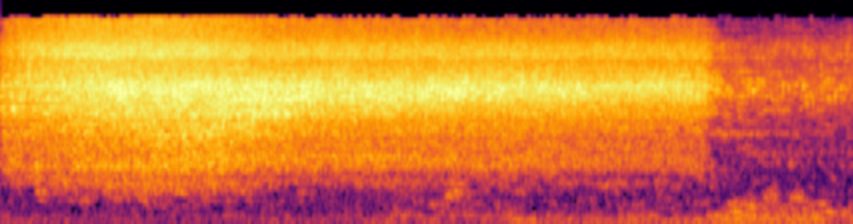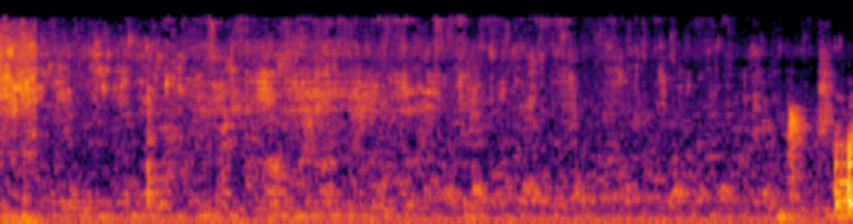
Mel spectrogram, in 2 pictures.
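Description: Turmeric mixed in water poured into hot oil in a kadhai, sizzling loudly for about seven seconds as the water boils off in the oil, then dying down about two seconds later to a quiet frying bubble. A wooden spatula stirs in it near the end.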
